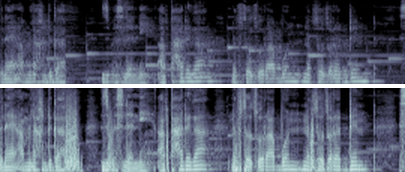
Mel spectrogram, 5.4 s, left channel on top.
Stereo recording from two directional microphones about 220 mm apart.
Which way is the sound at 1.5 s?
40° right (ahead or behind).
